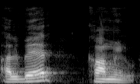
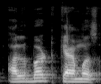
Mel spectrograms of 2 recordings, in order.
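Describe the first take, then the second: First: The surname ends with a vowel sound. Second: The surname ends with an s sound. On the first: The speaker calls it right. "तो काय आहे करेक्ट उच्चार?" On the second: The speaker calls it wrong. "असं बऱ्याचदा मुलं म्हणतात"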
